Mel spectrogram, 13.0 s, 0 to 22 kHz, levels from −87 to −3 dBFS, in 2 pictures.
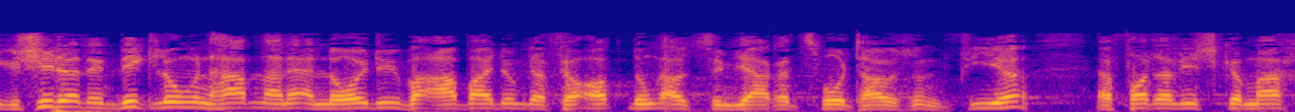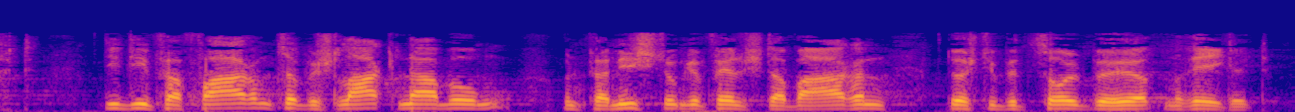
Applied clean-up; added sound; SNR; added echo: none; none; none; none.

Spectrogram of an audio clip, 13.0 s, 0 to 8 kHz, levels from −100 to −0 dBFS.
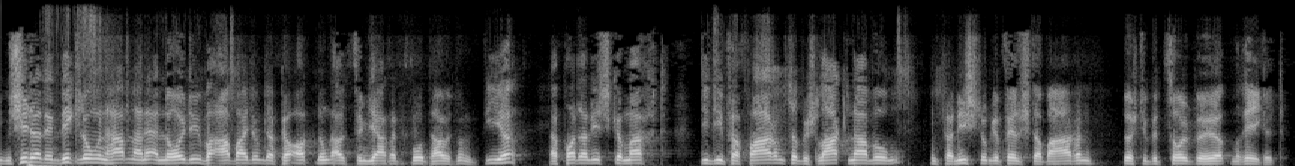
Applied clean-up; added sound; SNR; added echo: neural mask model DeepFilterNet 3.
